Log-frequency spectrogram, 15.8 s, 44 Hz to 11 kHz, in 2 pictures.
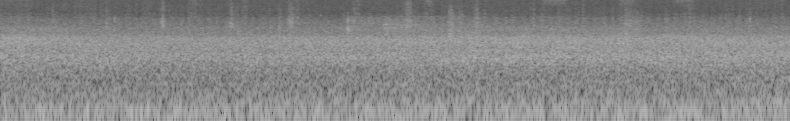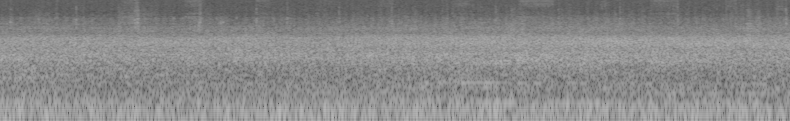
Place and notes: neoscenes: engines and Interstate 70
Denver, CO, USA, 28 October 2011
